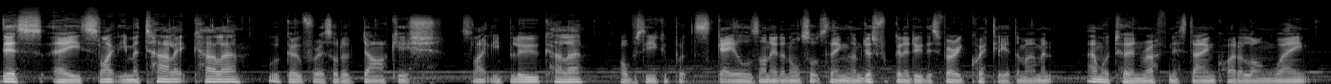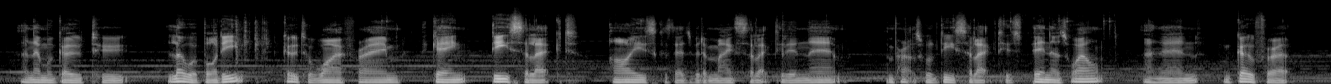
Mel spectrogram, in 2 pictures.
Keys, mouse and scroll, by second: 1.0 click, 6.0-8.3 scroll down 1, 11.3 click, 15.6 a, 15.8 a, 16.0 z, 17.1 click, 21.1 middle click, 21.9 scroll up 1, 22.8 shift+click.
